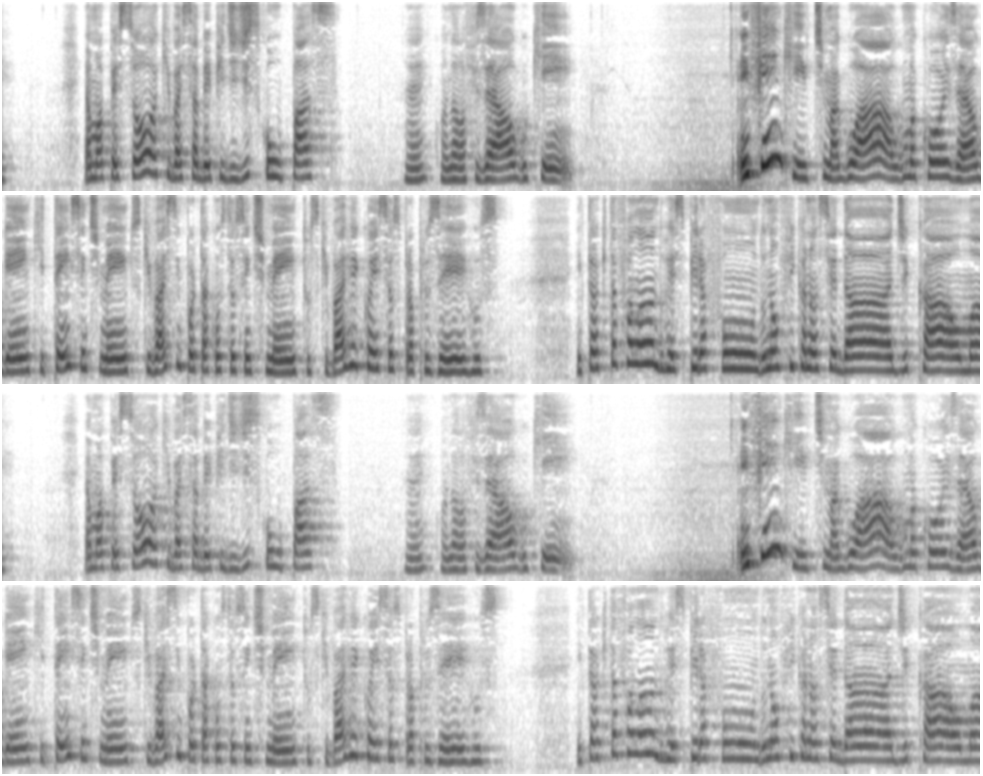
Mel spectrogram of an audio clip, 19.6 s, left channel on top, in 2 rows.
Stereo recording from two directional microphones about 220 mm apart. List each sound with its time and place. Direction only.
0.7 s a woman's voice: 45° left (ahead or behind)
7.2 s a woman's voice: 45° left (ahead or behind)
